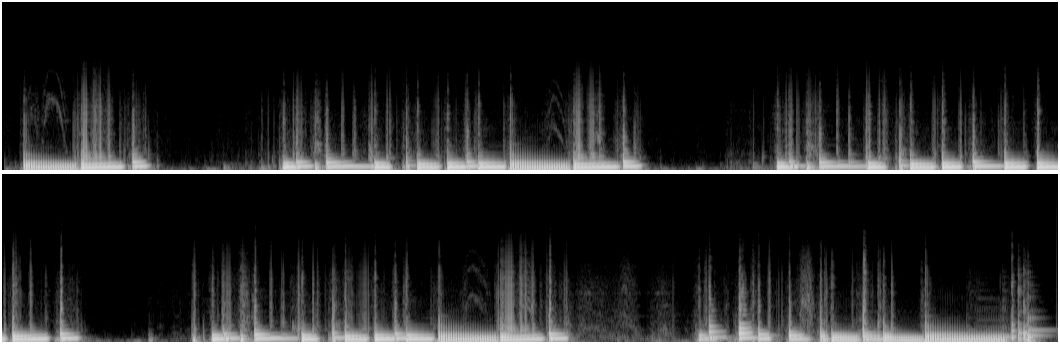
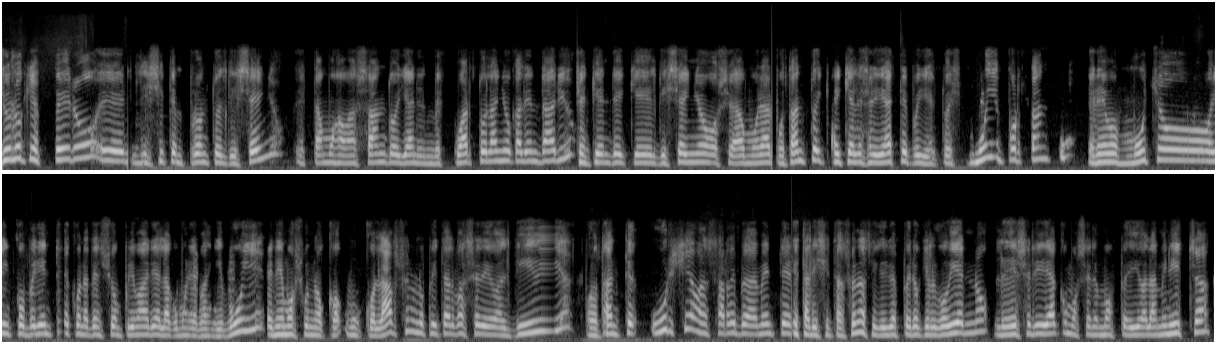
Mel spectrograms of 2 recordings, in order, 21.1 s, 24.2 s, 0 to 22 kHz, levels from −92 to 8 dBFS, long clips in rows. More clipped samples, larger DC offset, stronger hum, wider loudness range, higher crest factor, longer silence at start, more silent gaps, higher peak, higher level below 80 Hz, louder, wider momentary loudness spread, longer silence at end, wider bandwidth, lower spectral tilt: neither; neither; neither; about the same, 4 LU vs 2 LU; about the same, 16 dB vs 16 dB; first, 0.2 s vs 0 s; neither; first, 0 dBFS vs -6 dBFS; first, -20 dBFS vs -58 dBFS; first, -18 LUFS vs -24 LUFS; about the same, 6 LU vs 6 LU; about the same, 0.15 s vs 0.05 s; second, 2.1 kHz vs 7.4 kHz; first, -14 dB/octave vs -7 dB/octave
